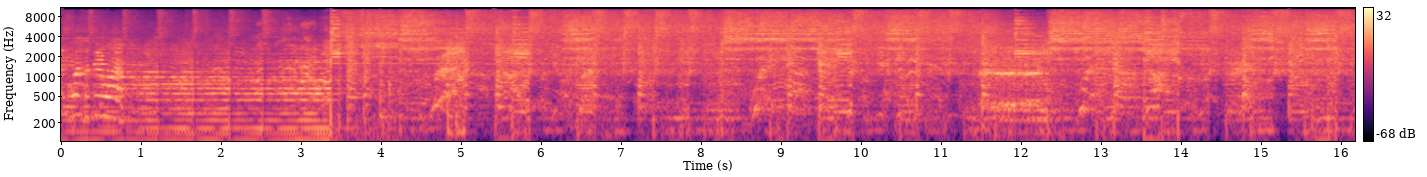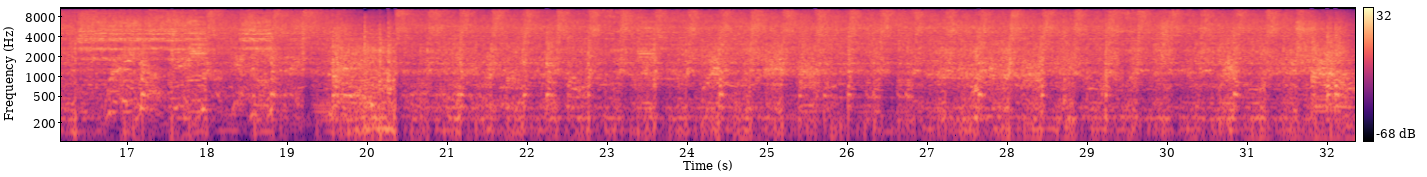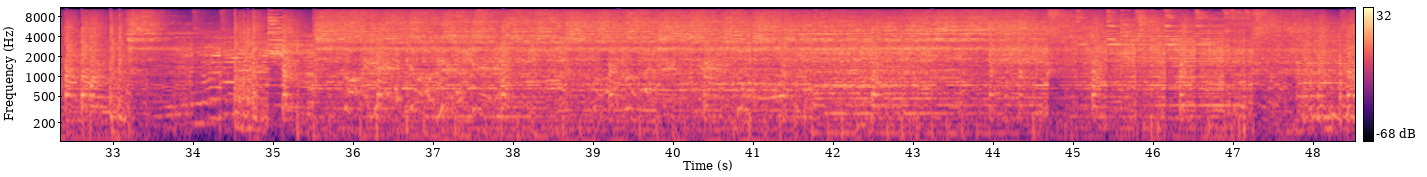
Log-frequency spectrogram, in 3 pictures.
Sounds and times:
Rock music: 0.0s - 48.5s
Drum kit: 3.3s - 48.5s
Drum: 3.4s - 48.5s.

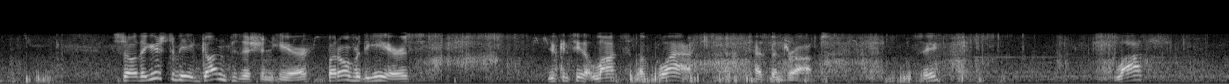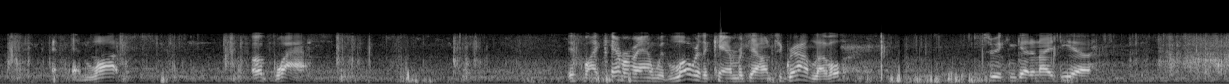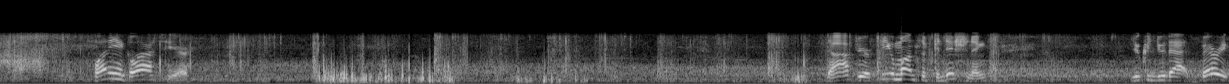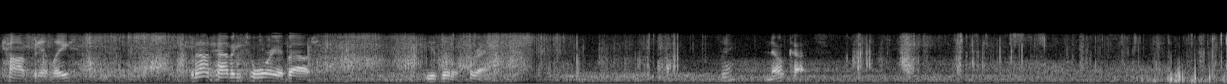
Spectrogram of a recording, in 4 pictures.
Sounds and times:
Speech: 1.2s - 4.3s, 5.5s - 8.3s, 9.2s - 9.5s, 11.1s - 11.6s, 12.8s - 13.6s, 14.8s - 15.4s, 18.0s - 20.8s, 22.1s - 23.3s, 25.5s - 26.5s, 32.8s - 34.5s, 35.9s - 37.7s, 38.8s - 40.1s, 41.1s - 41.8s, 44.0s - 45.0s.

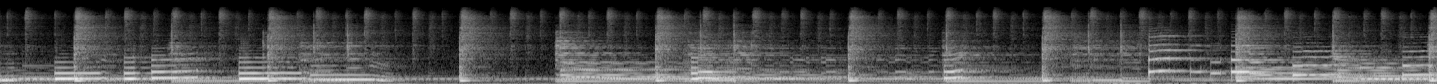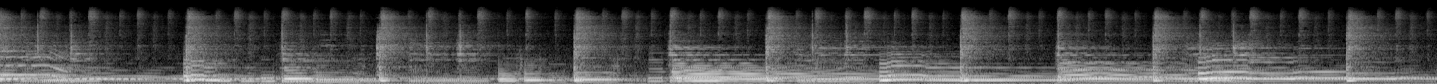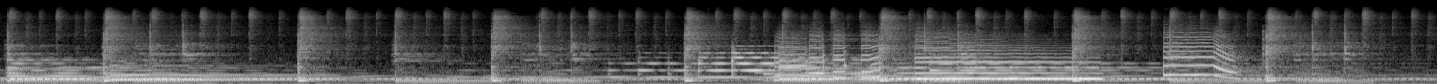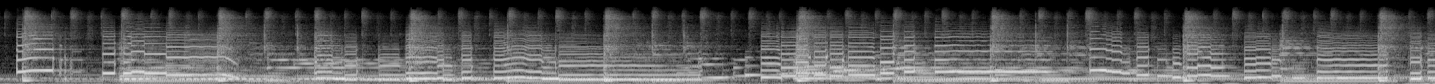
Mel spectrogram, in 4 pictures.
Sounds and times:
Music: 0.0s - 57.4s.

